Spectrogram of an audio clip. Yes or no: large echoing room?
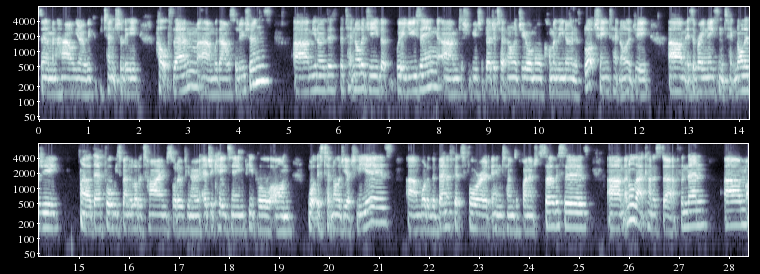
no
